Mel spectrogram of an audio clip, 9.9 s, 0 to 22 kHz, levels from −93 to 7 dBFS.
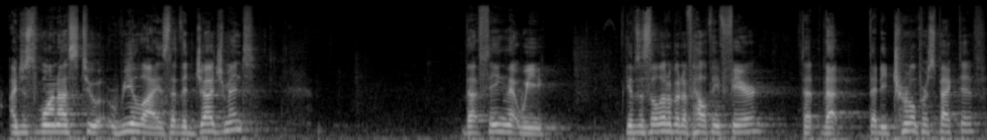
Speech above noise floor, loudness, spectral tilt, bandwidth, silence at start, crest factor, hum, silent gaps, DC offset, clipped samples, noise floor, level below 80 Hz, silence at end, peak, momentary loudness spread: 33 dB; -33 LUFS; -4.5 dB/octave; 19 kHz; 0.1 s; 22 dB; none; none; under 0.1%; under 0.1%; -65 dBFS; -56 dBFS; 0 s; -14 dBFS; 10 LU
